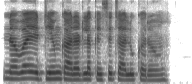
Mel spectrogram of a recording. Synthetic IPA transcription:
nəʋaeːʈiemkaːɾaʈlakəjset͡ʃaːlukəɾə̃

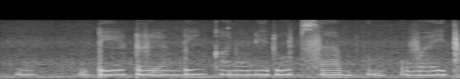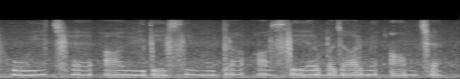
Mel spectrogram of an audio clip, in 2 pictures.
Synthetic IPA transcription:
ɖeːʈɾẽːɳɖɪ̃ŋɡkaːnuːniɾuːpsẽ | ʋaːɪd̪hoːit͡ʃʰɛaːʋɪd̪eːsimʊd̪ɾaʔa̰ːsḛːɦəɾbəd͡ʒa̰ːɾmẽaːmt͡ʃʰɛ̰

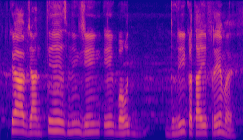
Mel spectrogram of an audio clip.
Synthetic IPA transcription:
kjaaːp̚d͡ʒaːnt̪eɦɛ̃ɪs̬mɪnɪ̃ŋd͡ʒeɪ̃ŋɡeːk̚bɐɦʊt̪̚ | d̪ʱʊɾikɐt̪aːifɾeːmɦɛː

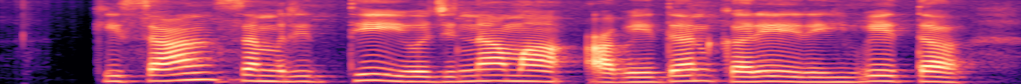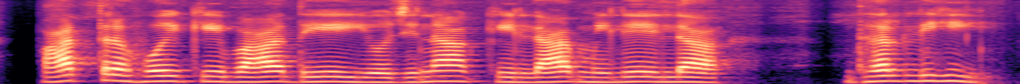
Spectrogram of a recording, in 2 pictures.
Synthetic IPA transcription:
kɪsaːnsə̃mɾɪd̪ʱːijoːd͡ʒnamãa̰ːbeːd̪ənkəɾeɾɐɦiʋet̪ə | paːt̪ɾəɦoːekebaːd̪eːjoːd͡ʒnakelaːbʱmɪlela | d̪ʱəɾliɦiː

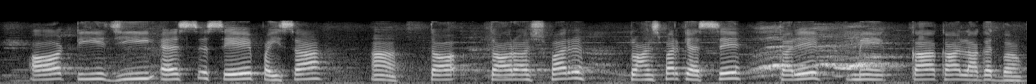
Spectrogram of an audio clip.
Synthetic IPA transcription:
ɔːɾʈiːd͡ʒiɛssepɐɪsa | tːt̪ɔːɾspʰəɾ | ʈɾãːnspʰəɾkɛːsekəɾemẽkakalaːɡət̪̚bʱaː

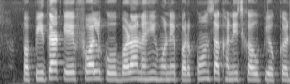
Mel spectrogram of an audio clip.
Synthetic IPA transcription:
pəpit̪akepʰəlkobəɽanəɦĩɦonepəɾkɔːnsəkʰənit͡ʃkaʊpjoːɡ̚kəɾ

